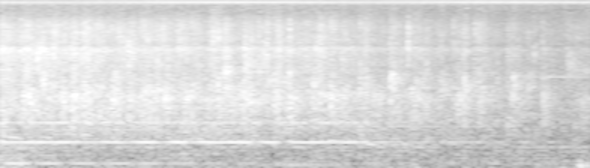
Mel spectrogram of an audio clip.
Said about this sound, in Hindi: तालियां जरूर बजाया करें।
